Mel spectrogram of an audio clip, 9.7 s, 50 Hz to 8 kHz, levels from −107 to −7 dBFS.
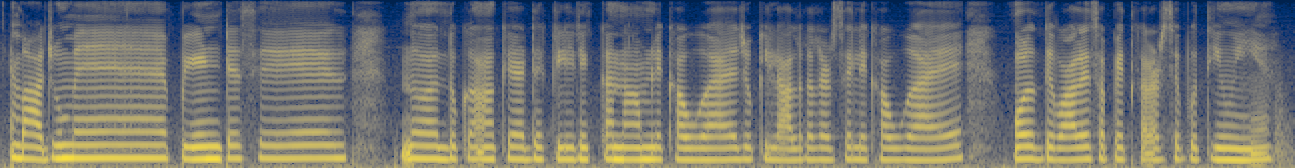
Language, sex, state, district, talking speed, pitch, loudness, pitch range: Bhojpuri, female, Uttar Pradesh, Deoria, 175 wpm, 215 Hz, -22 LUFS, 205-225 Hz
